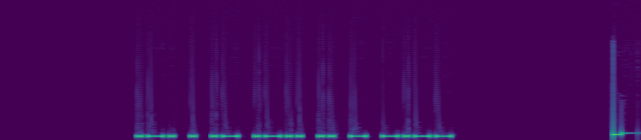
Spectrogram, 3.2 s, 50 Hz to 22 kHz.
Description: Morse code, heard as a keyed tone, about 43 wpm, 700 Hz. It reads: REALITY
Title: Sentences from Top 1200 Words - New Word Drill Alt - 45wpm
